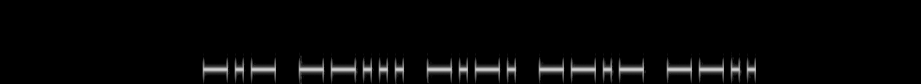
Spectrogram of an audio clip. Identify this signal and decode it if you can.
Morse code, heard as a keyed tone, about 15 wpm, 700 Hz. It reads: K7CQZ
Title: USA Call Signs - 5 Characters - Repeated 3x - 15wpm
